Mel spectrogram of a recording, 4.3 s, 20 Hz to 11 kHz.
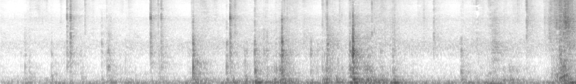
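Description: Screwdriver turning and tightening the neutral terminal screw of a 50-amp range receptacle: irregular small metal clicks and scrapes over a low handling rumble.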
